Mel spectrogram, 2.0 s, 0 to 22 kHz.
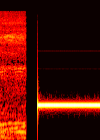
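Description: Steady 1 kHz test tone, the reference beep that goes with SMPTE colour bars, cutting in sharply after a moment of dead silence about half a second in. It is preceded by the faint tail of the previous scene's background sound.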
